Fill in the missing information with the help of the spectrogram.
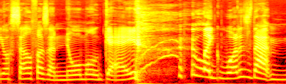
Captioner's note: laughs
